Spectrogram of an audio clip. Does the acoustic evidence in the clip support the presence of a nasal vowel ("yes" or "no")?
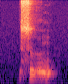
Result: no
